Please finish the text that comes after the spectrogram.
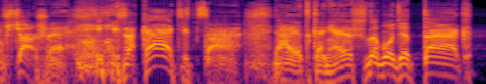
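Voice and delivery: медленно, торжествующе, со смешком; торжествовать над мальчиком; triumphant drawl. A narrator's reading. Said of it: "торжествующе протянул". (торжествующе)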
